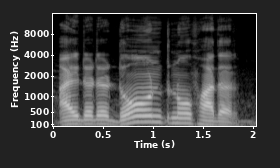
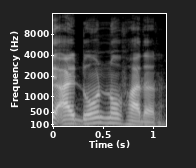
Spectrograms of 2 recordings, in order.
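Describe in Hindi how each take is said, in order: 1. यह हकलाते हुए, बीच-बीच में रुक-रुक कर कहा गया है। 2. यह बिना किसी रुकावट के सहजता से कहा गया है। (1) "थोड़ा सा रुक रुक करके हकला करके बोलती है" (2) "उसको बोलना चाहिए थी"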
